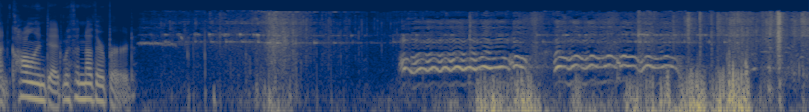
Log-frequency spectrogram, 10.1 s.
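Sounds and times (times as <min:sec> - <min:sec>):
speech: 0:00.0 - 0:02.0
rustling and crunching footsteps outdoors: 0:02.2 - 0:05.0, 0:07.6 - 0:10.1
falconer's warbling call signalling prey escaping to hawk: 0:05.0 - 0:08.5.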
